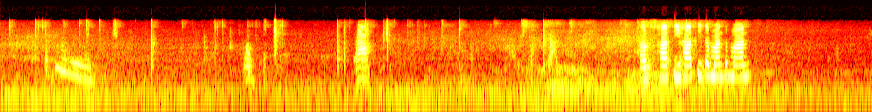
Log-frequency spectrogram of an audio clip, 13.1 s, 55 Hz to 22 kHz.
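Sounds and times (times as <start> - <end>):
shell cracking and crackling: 0.0 - 4.3, 5.0 - 7.5.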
